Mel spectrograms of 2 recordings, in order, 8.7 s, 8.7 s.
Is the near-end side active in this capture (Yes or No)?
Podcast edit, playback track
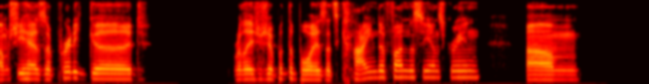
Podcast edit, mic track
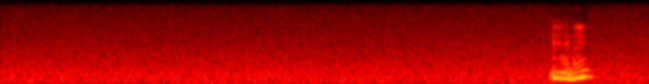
Yes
